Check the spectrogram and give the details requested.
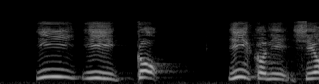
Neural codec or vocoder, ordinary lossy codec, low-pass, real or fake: none; none; none; real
